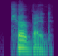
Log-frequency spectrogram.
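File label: "turbid", American English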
